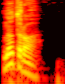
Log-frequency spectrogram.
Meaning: 1. the inside, the inward nature (especially of a person), gut feeling 2. inside
- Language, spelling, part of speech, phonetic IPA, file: Russian, нутро, noun, [nʊˈtro], Ru-нутро.ogg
